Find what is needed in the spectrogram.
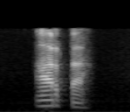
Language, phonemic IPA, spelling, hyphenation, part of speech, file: Greek, /ˈaɾ.ta/, Άρτα, Άρ‧τα, proper noun, El-Άρτα.ogg
- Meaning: Arta (a town in Epirus, Greece)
